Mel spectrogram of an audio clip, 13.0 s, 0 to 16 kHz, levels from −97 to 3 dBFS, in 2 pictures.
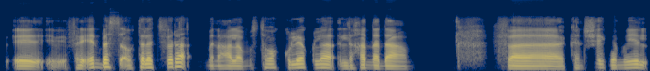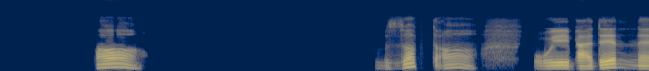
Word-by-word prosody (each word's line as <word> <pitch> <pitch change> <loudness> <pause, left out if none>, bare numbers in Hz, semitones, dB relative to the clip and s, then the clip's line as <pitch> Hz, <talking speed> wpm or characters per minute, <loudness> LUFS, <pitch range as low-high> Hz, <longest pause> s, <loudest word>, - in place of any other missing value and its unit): آآ، 105 -1 +4
آآ - - -10
فريقين 145 +1 +1
بس 160 0 +3
أو - - 0
3 145 +4 +2
فِرق 165 +2 +4 0.2
من 100 - -6
على 100 0 +1
مستوى 120 +8 -6
الكُلّية 135 +1 0
كلّها 130 -1 +2
اللي 105 +1 -6
خَدنا 115 -1 +1
دَعم، 100 -3 +3 0.9
فكان 100 0 +3
شيء 135 +5 -6
جميل. 120 +2 -1 1.0
آه. 135 -5 0 2.3
بالضبط، 115 +8 -5
آه. 125 -3 -7 0.6
وبعدين 115 +5 +1
115 Hz, 100 wpm, -26 LUFS, 105-135 Hz, 2.3 s, آآ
